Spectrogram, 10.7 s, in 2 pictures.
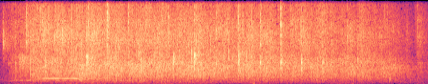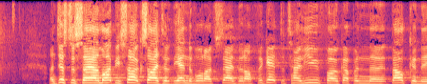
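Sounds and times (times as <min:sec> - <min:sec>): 
audience applauding: 0:00.0 - 0:05.5
speech: 0:06.0 - 0:10.6.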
